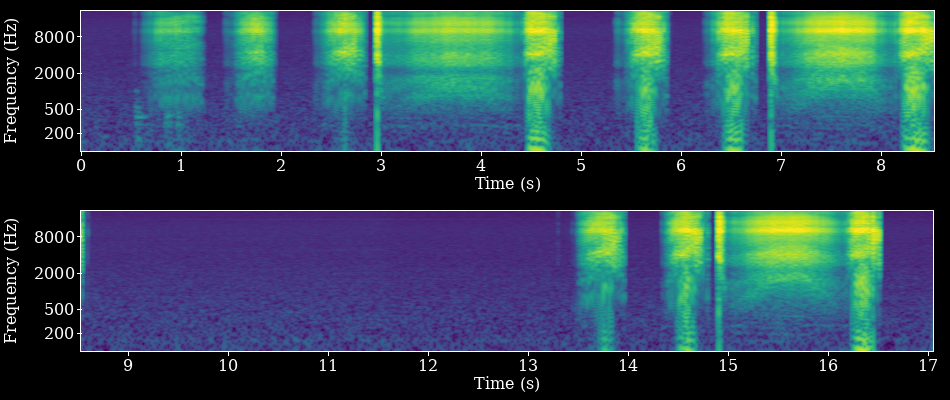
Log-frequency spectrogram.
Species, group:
Arcyptera fusca
Orthoptera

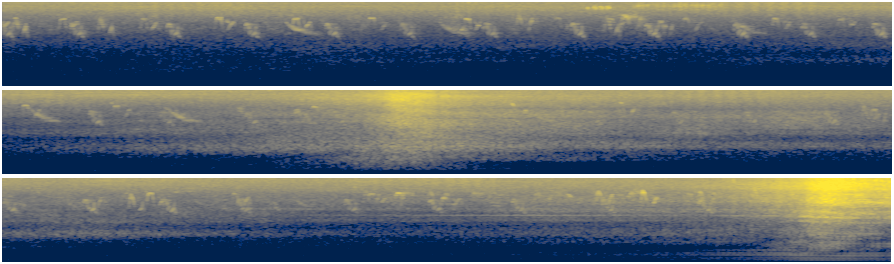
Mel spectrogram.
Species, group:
Metaplastes ornatus
Orthoptera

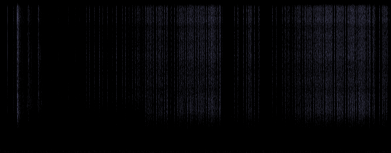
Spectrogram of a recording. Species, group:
Gomphocerippus rufus
Orthoptera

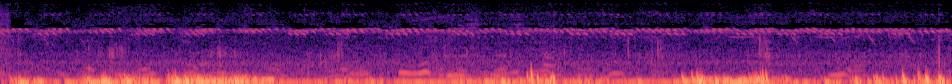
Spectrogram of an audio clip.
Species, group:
Gryllus campestris
Orthoptera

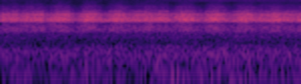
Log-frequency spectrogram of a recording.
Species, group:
Cicada orni
Cicadidae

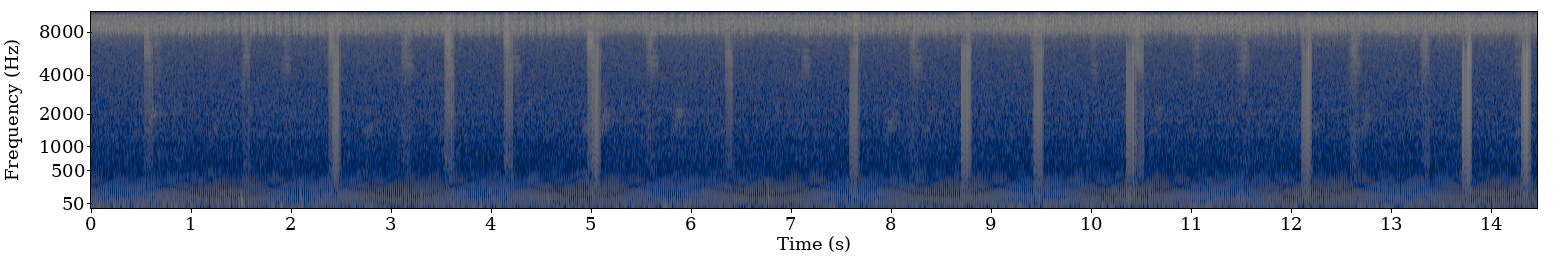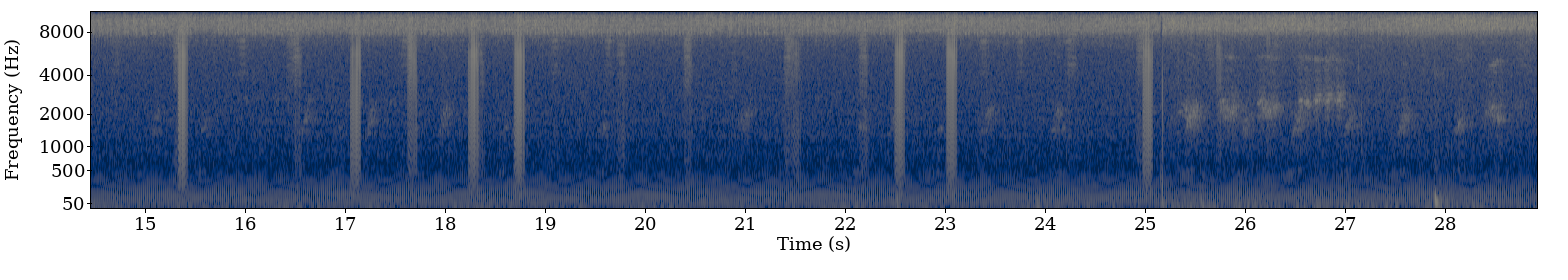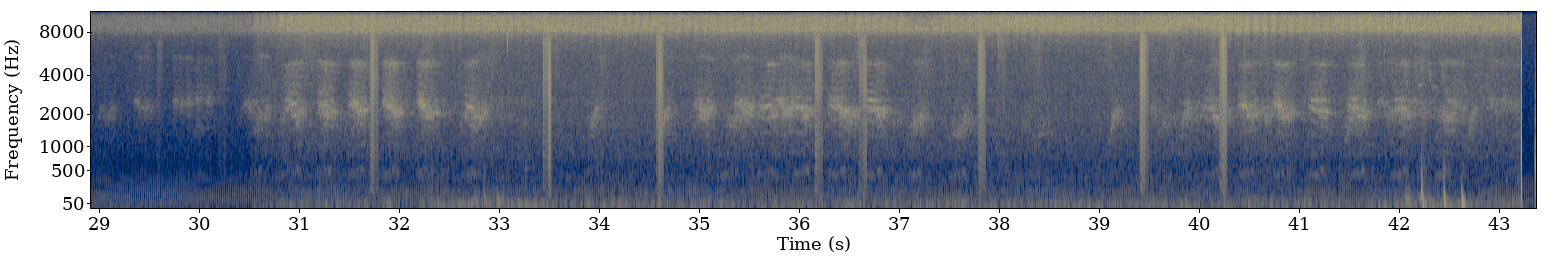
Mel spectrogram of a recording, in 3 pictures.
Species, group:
Poecilimon veluchianus
Orthoptera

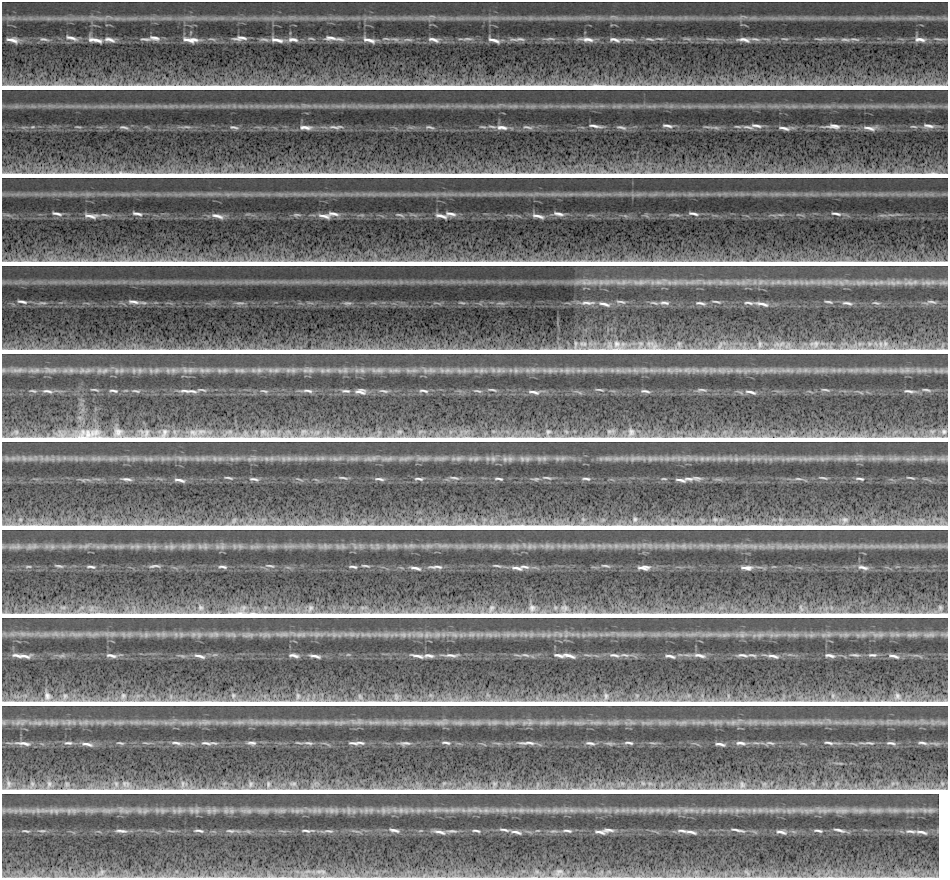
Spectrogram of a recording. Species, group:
Eugryllodes escalerae
Orthoptera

